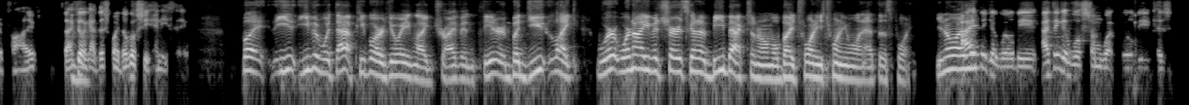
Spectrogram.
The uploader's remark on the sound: sit down on Zoom and have a chat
